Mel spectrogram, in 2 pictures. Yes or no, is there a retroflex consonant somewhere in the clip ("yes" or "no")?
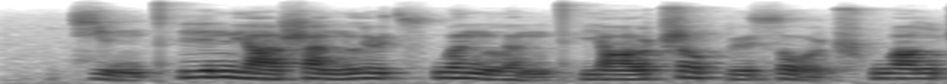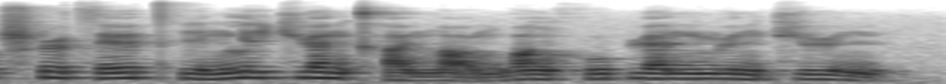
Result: yes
